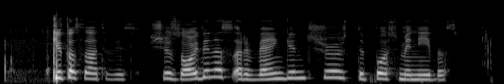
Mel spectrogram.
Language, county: Lithuanian, Vilnius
